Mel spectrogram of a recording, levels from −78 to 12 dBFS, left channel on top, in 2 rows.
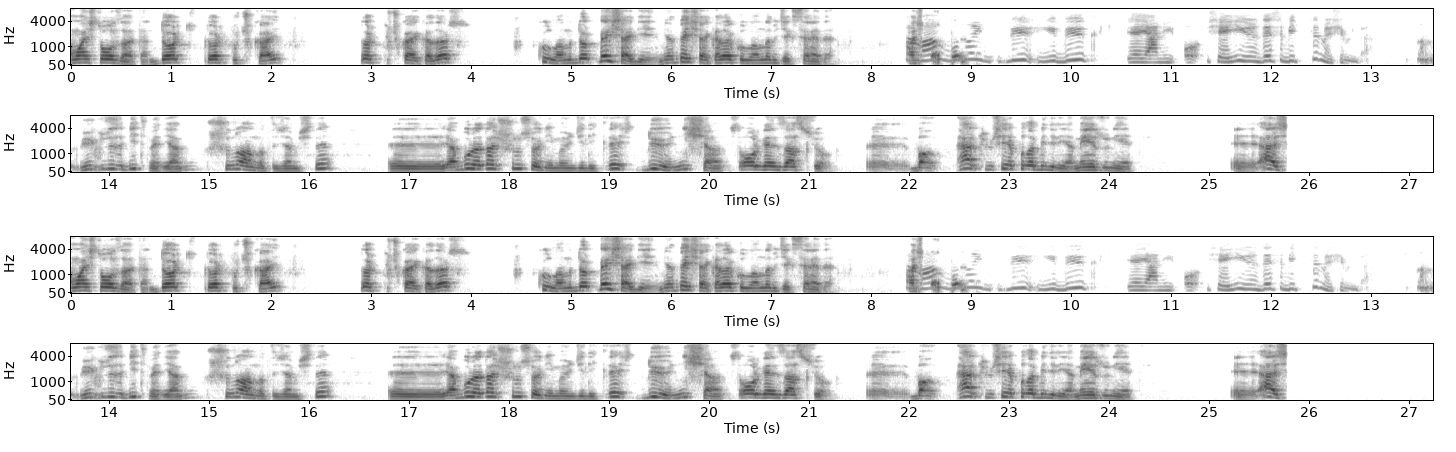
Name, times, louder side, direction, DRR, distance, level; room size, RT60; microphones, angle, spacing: voice 1, 0.0-2.1 2.9-4.0 4.7-7.6 8.4-8.9 13.5-16.2 16.8-21.2 21.6-24.2 25.2-25.8, right 1 dB, 10° right, 1.0 m, -22 dB
voice 2, 8.4-10.2 10.6-13.0, left 4 dB, 70° left, 1.0 m, -37 dB
head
